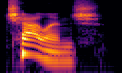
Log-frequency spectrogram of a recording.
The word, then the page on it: challenge: American English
